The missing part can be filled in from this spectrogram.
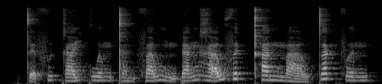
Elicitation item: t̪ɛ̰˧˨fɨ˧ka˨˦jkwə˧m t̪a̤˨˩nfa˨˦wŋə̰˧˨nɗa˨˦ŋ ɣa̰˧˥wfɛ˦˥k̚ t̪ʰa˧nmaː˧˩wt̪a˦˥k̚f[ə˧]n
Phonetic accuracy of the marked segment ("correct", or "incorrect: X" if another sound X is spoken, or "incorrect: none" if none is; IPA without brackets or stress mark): correct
